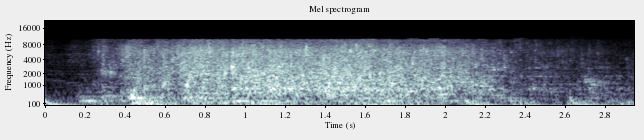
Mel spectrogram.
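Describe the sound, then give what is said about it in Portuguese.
A big gush of water pours out of a bucket steadily for a few seconds, loud, a rushing, splashing stream with no voices. “Então desperta e para te ajudar, eu vou jogar um balde de água fria na sua cabeça.”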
